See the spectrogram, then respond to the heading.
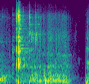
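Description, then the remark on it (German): A jug is handled with a few soft scrapes and a bright clink, then set down with a single dull knock; brief, moderately loud handling noises with no talking. “Und ich habe euch mal was mitgebracht, so ein Krug.”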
